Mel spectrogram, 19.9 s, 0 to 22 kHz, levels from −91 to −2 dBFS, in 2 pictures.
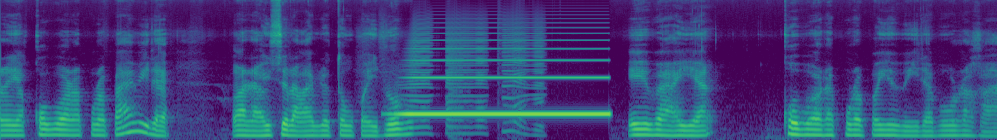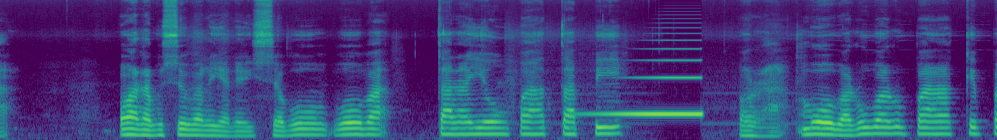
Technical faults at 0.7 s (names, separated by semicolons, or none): none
